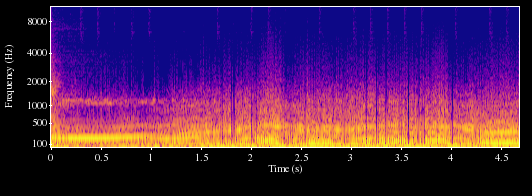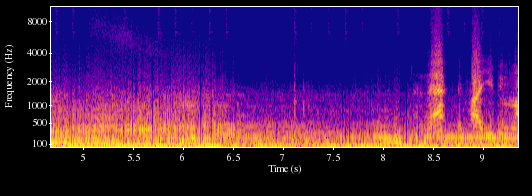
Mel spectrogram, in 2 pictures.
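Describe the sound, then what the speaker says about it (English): A 2018 Dodge Charger Scat Pack launching at full throttle under launch control: a loud, close engine roar rising through the gears, with shifts audible as steps in pitch and a voice talking over it near the end. "And that is how you do launch control."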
